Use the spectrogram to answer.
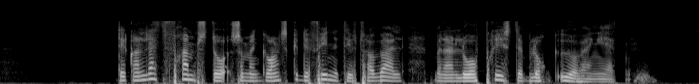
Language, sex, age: Norwegian, female, 45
